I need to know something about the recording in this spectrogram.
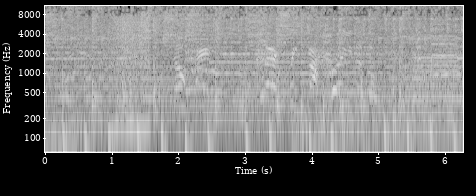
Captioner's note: shouting; horn honking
